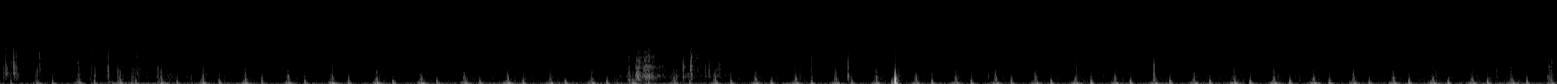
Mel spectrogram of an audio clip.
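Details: Rapid, closely spaced heart thumps with an irregular rhythm; an arrhythmia brought on by pressing on the chest.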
